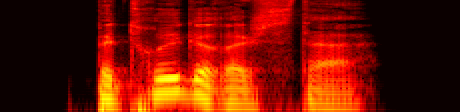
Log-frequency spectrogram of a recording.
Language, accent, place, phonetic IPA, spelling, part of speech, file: German, Germany, Berlin, [bəˈtʁyːɡəʁɪʃstɐ], betrügerischster, adjective, De-betrügerischster.ogg
- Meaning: inflection of betrügerisch: 1. strong/mixed nominative masculine singular superlative degree 2. strong genitive/dative feminine singular superlative degree 3. strong genitive plural superlative degree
